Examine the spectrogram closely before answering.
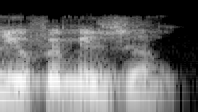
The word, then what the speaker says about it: euphemism: Because when you take this word euphemism, say something harsh in a nice way. How do you pronounce? Imagine you, ya sound. That is a consonantal sound. Because it begins with a consonantal sound, we have to say a euphemism, not an euphemism.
